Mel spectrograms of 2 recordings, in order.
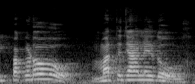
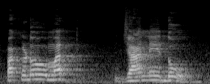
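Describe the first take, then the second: First: The pause comes before 'mat', meaning catch him. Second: The pause comes after 'mat', meaning don't catch.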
